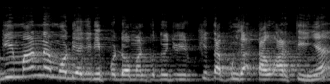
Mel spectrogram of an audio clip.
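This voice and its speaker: A raised, projected male voice with a bright, sharp tone, a fairly quick pace and ordinary pitch variation. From Medan, North Sumatra, Indonesia. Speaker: Islamic preacher. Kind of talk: sermon. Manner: conversational, addressing audience.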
